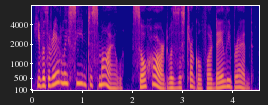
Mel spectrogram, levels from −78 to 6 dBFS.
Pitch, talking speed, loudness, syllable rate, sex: 220 Hz, 185 wpm, -19 LUFS, 4.6 syllables/s, female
